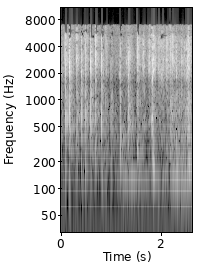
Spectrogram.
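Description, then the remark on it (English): A quick run of light, sharp taps on a laboratory door, first in a fast steady rhythm and then slowing into a few scattered knocks, with no talking. “Tap the door.”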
